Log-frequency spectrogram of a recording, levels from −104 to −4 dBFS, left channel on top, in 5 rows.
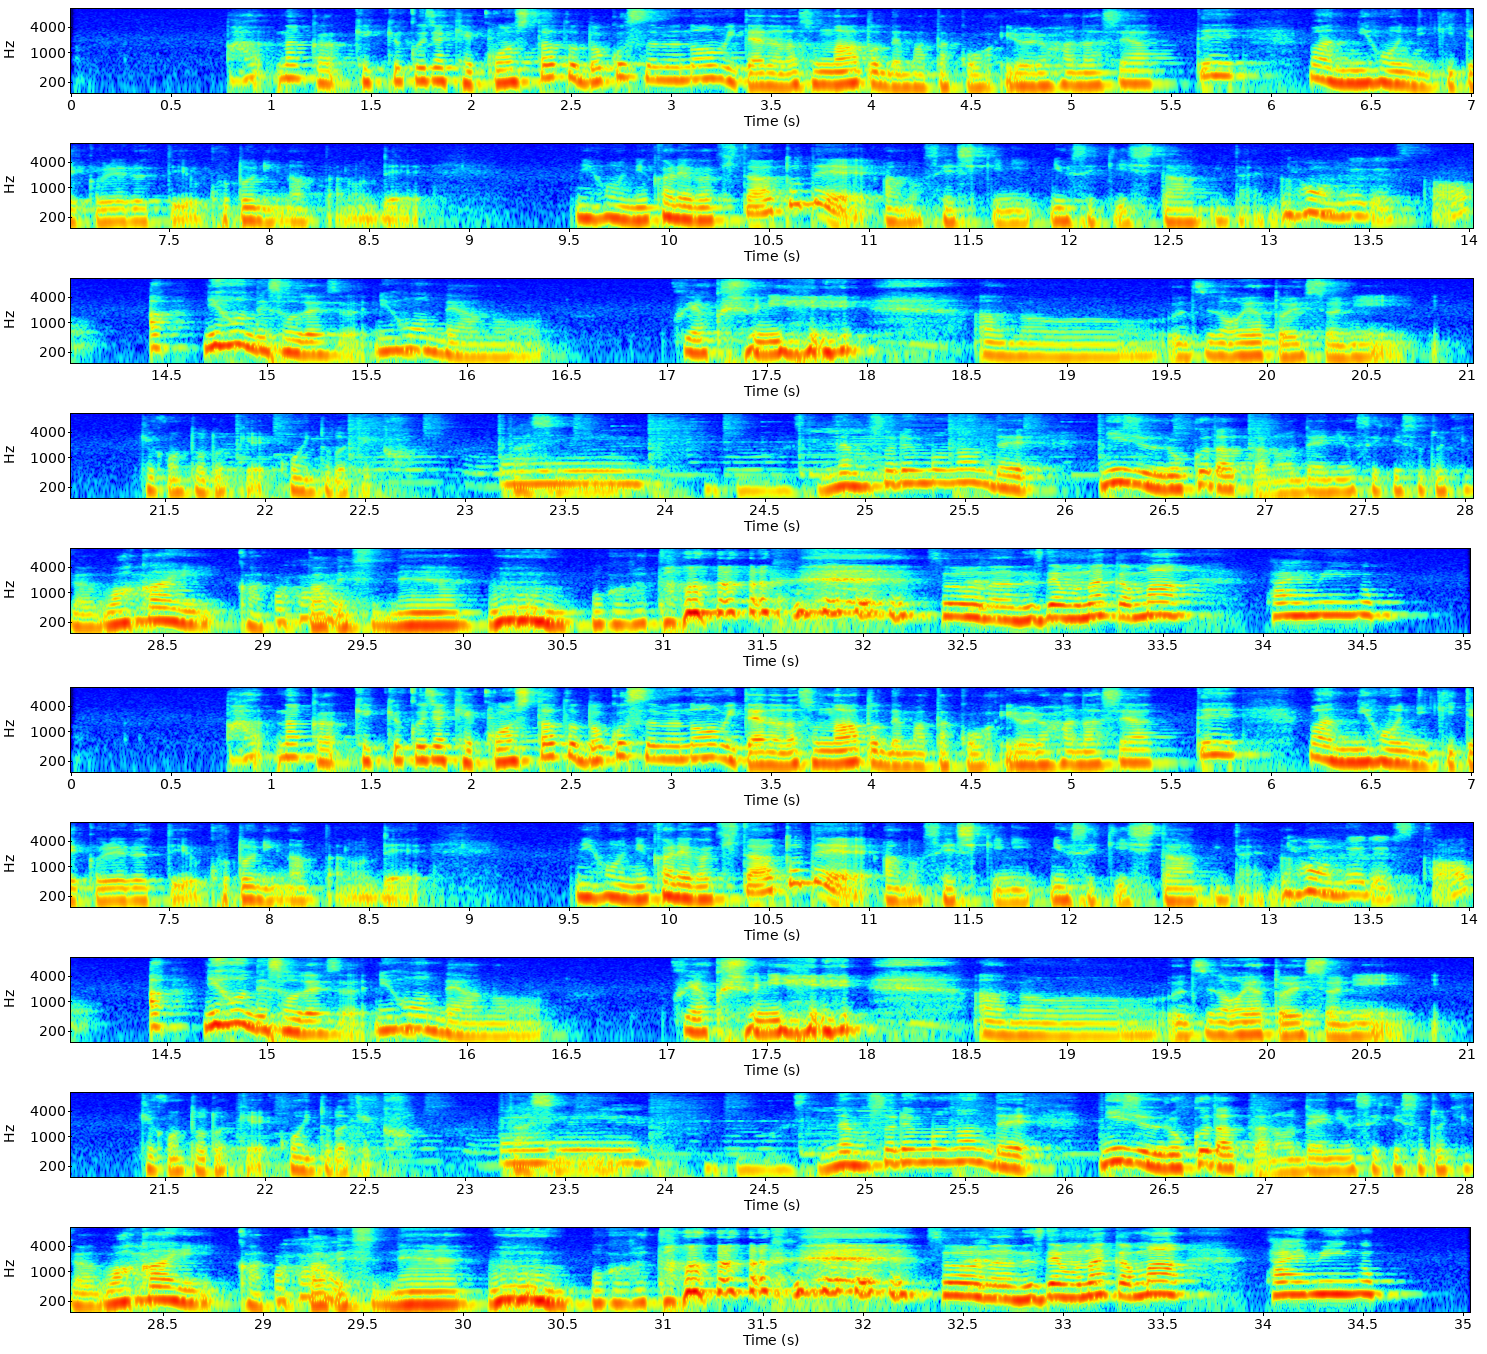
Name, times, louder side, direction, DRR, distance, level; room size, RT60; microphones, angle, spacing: voice 1, 0.8-8.7 9.5-12.9 14.4-16.4 17.0-20.7 21.4-22.7 23.2-23.7 24.4-32.1 32.4-33.9, right 1 dB, 25° right, 6 dB, 1.3 m, -29 dB
voice 2, 13.1-14.0 15.6-15.9 23.2-24.0 28.3-28.5 29.1-29.4 31.5-32.6 34.0-34.6, right 2 dB, 70° right, 9 dB, 1.8 m, -30 dB
sound 1, 21.8-27.0, left 1 dB, 50° left, 7.3 m, -46 dB
22.5 x 10.0 x 4.6 m, 0.36 s
head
